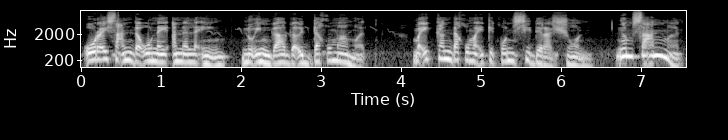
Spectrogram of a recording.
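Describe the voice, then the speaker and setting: A concerned, fair-minded schoolmistress, played by a woman in a radio drama. Her voice is on the low side and noticeably husky. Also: very animated, moderate pace, a little mellow, heavily acted.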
